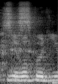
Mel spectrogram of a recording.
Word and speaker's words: Ieropoli: Bonjour, alors aujourd'hui on reçoit Hieropoli, je le prononce bien? Ouais, Hieropoli, ouais. Hieropoli, super.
